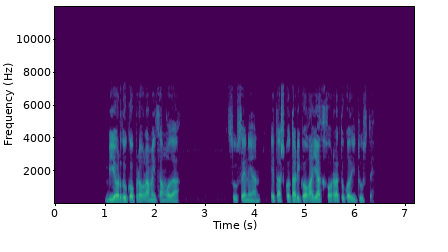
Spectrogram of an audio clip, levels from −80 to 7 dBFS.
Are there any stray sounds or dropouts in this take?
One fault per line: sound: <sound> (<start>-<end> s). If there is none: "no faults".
no faults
